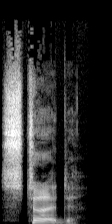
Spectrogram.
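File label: "stood", American English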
